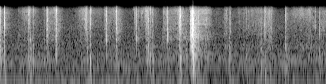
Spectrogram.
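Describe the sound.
Tarot cards being shuffled, a run of many quick papery riffles and ticks with one sharper snap near the middle, fairly quiet and heard alone.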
